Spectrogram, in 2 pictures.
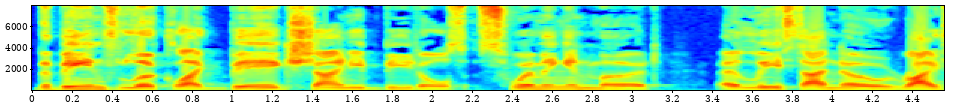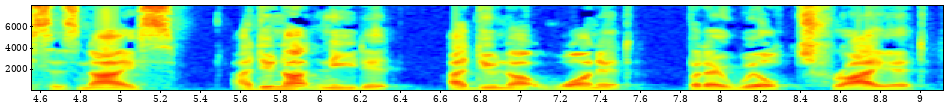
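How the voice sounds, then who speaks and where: A man with a mid-pitched voice reads a picture book aloud. He is a playful storyteller who acts out the story with plenty of expression. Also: animated, a little slow, few pauses, darkish tone.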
